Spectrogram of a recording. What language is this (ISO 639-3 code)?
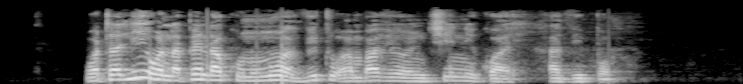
swa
